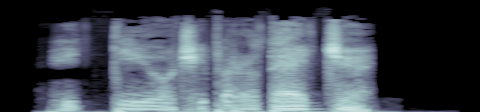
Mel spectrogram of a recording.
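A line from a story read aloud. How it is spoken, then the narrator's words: Murmur. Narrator (Italian): mormorò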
